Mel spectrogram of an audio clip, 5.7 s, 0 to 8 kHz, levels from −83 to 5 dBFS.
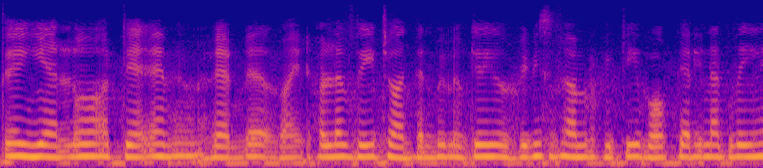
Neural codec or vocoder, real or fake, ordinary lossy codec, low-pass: codec, 16 kHz, 1 kbps, FunCodec, trained on LibriTTS, 50 frames a second; fake; none; none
